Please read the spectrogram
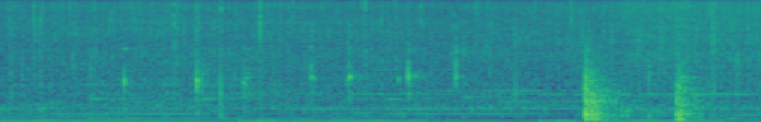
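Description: Chicken pieces and freshly added celery sizzling in oil in a wok while a plastic slotted spatula stirs and turns them, with light scraping ticks and two louder knocks of the spatula against the pan about four seconds in.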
